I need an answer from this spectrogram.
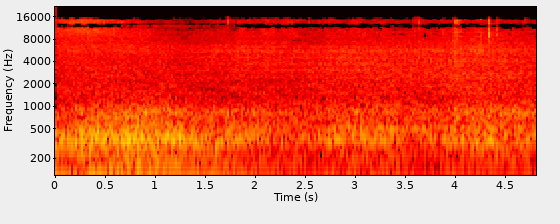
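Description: Train crossing the railway bridge overhead: a loud, steady rumble, loudest in the first second and easing slightly after.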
